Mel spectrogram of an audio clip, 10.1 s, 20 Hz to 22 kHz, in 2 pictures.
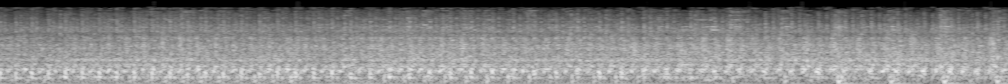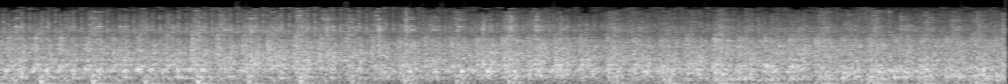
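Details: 10hp LaunTop Chinese Yanmar-clone single-cylinder diesel, hard cold start around -4°C, now warmed up after about 5 minutes of running: brisk, even clatter of about four beats a second with a little smoke at idle; normal diesel idle.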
